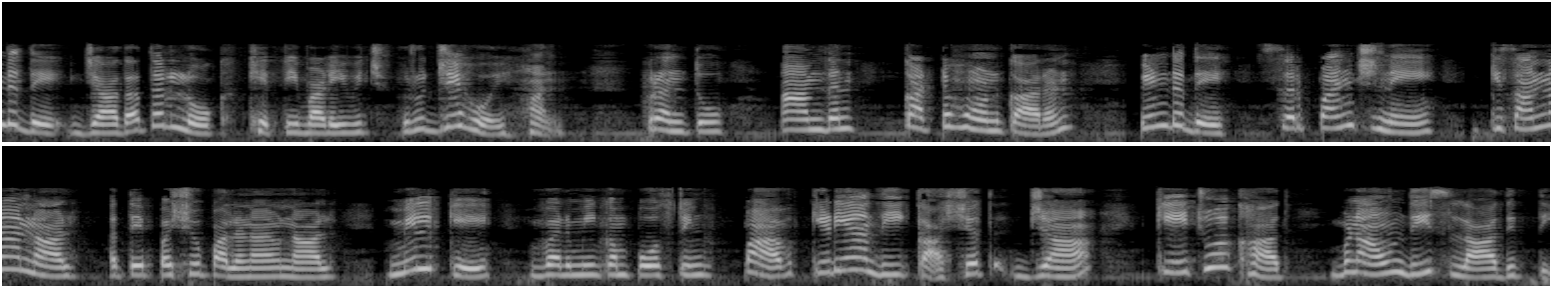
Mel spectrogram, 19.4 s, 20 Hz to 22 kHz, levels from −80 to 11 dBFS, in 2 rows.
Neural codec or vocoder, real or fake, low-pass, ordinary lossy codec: none; real; 7.2 kHz; AAC, 32 kbps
